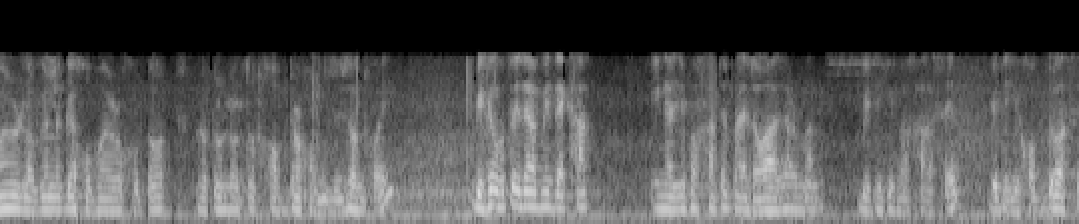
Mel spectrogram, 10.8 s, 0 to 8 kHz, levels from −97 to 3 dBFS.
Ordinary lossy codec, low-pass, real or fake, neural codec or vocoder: AAC, 16 kbps; 7.2 kHz; real; none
